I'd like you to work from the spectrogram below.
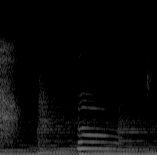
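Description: A cat in a visual novel game meows in several drawn-out, plaintive calls back to back, loud and close, with a breathy hiss-like onset at the start.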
